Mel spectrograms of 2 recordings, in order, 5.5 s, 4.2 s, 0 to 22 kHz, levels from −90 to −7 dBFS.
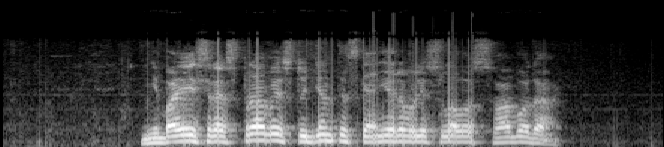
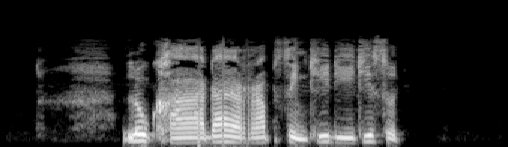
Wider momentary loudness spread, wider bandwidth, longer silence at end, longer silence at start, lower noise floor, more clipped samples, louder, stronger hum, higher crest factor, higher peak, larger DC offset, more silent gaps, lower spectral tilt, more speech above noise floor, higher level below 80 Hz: about the same, 10 LU vs 9 LU; about the same, 7.6 kHz vs 7.6 kHz; about the same, 0.9 s vs 0.95 s; first, 1.2 s vs 0.65 s; second, -61 dBFS vs -84 dBFS; neither; about the same, -16 LUFS vs -17 LUFS; neither; about the same, 16 dB vs 16 dB; about the same, 0 dBFS vs -2 dBFS; neither; neither; first, -8 dB/octave vs -6 dB/octave; second, 46 dB vs 68 dB; about the same, -52 dBFS vs -52 dBFS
